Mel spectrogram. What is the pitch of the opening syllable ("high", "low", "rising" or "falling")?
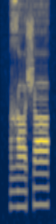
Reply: low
